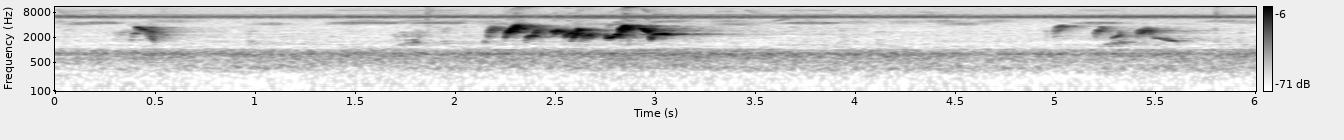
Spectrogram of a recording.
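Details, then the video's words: Trapped red-whiskered bulbul singing a bell-voiced fighting song, 11 January 2019: one isolated note, then a loud burst of rapid, chattering, up-and-down notes, and a softer closing phrase, under a constant shrill insect hum. "Bẫy chào mào Giọng chuông đấu giáp lá cà"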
